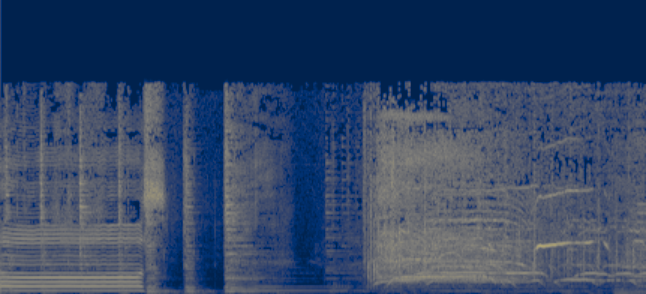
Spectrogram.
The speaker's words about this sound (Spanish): aplaude la gente en la folclórica.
